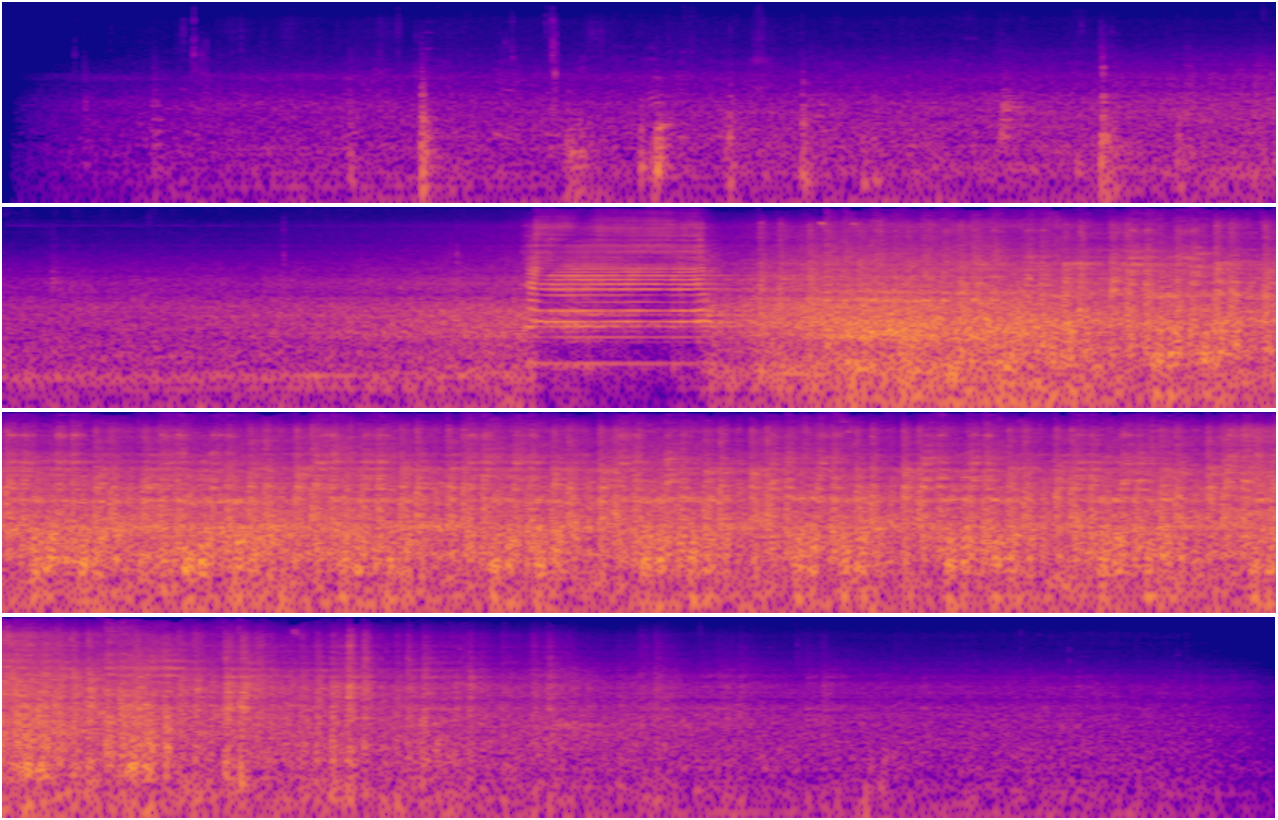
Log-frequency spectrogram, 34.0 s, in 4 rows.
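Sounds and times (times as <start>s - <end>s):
rail and wheel noise: 0.2s - 33.9s
train horn blast: 12.0s - 13.4s
wheels clattering over rail joints: 13.4s - 31.1s.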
